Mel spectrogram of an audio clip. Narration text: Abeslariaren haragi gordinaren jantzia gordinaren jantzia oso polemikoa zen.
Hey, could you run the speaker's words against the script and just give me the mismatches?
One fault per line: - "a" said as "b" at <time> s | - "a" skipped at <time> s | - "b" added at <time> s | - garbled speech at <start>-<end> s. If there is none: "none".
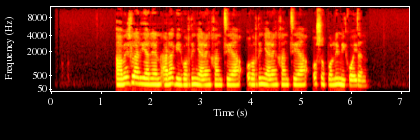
none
